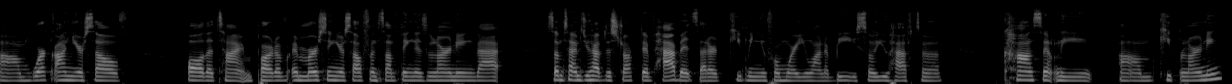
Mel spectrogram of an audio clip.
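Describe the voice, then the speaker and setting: On a very clean recording with a silent background and a dry, close sound with no echo, a woman talks at a fairly quick pace and medium pitch in a flat, monotone intonation. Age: 30s. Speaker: podcast host. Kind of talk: casual monologue. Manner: hesitant, many fillers.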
